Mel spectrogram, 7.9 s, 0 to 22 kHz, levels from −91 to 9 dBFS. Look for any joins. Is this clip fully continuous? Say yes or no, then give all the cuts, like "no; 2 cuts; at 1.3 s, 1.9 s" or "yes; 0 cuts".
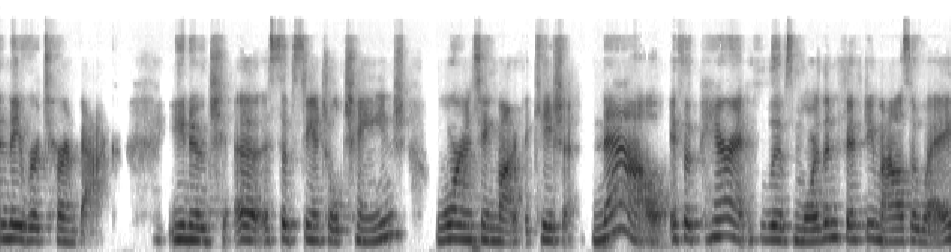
no; 2 cuts; at 1.7 s, 4.9 s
